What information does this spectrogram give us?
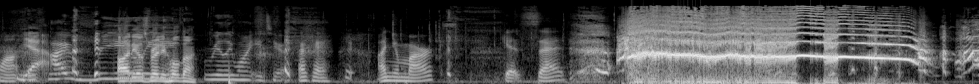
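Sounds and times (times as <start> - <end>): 
speech: 0.0 - 7.2
loud sustained horror movie scream: 6.2 - 9.3.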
